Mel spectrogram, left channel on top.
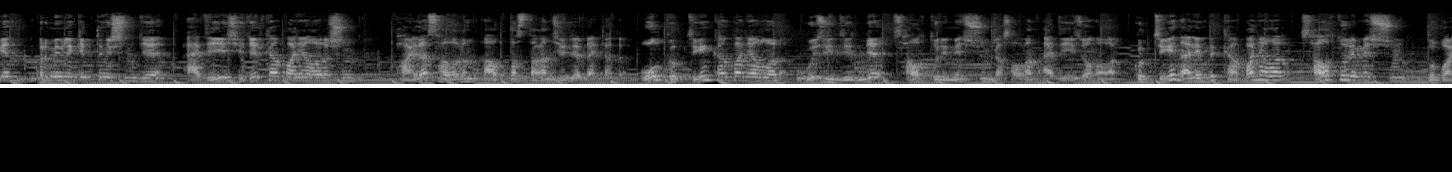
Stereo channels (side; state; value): right; silent; digital silence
